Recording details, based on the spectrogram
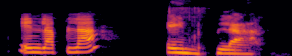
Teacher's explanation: en pla recae la mayor fuerza de voz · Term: antepenúltima sílaba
